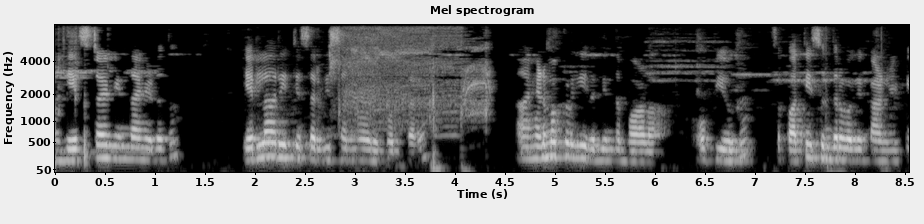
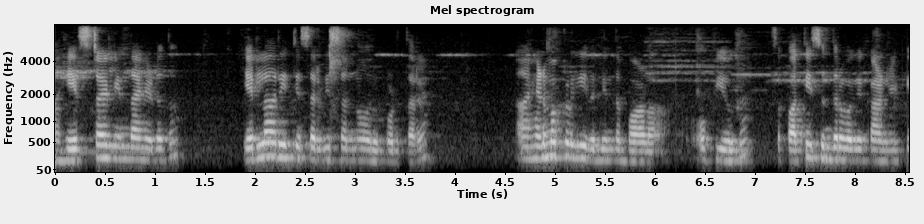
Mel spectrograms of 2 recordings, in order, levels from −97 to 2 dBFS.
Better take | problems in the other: second | noise reduction (classical method Wiener filter)

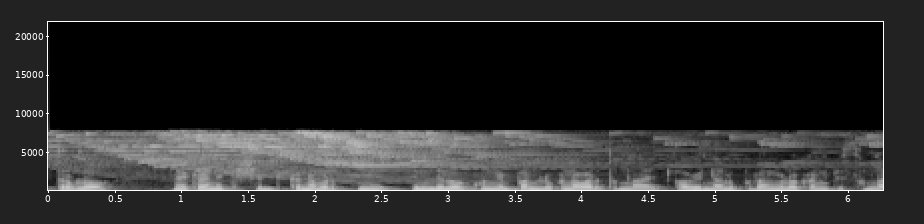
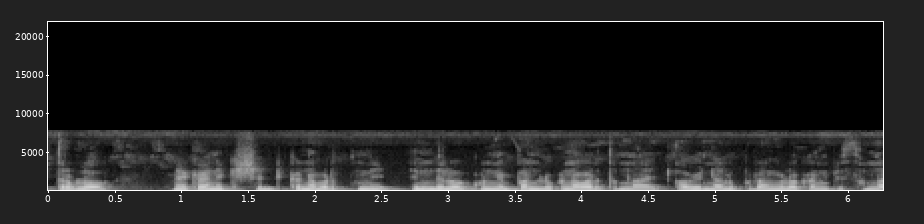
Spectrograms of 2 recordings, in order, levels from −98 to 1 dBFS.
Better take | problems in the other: second | background sound (Chime); 6 dB below the speech

